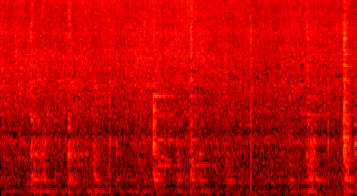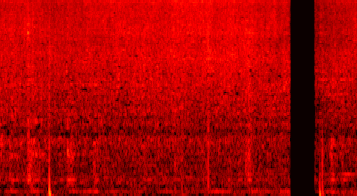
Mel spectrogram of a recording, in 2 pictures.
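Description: Onion, tomato, ginger, garlic and cashews sizzling in oil in a kadhai, stirred with a metal slotted spatula that scrapes and clicks against the pan. The sound cuts out briefly near the end.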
